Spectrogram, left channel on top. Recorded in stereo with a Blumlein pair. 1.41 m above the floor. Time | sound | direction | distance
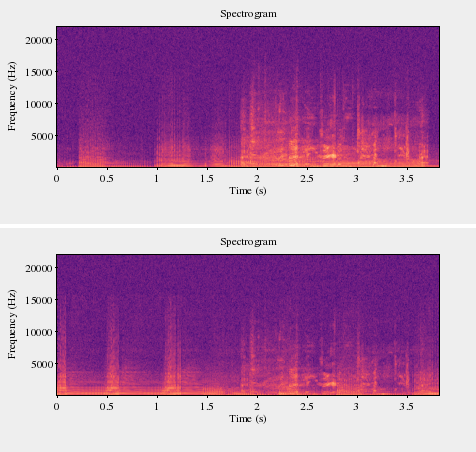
1.8 | a cough | 70° left | ?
